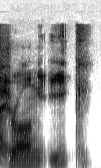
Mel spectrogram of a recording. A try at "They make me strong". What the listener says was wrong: No, just leave it at strong. Rhymes with wrong.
